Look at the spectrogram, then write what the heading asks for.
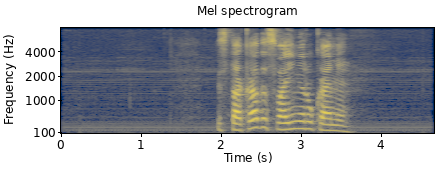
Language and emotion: Russian, neutral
